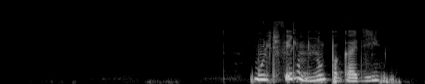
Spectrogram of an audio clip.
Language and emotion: Russian, neutral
